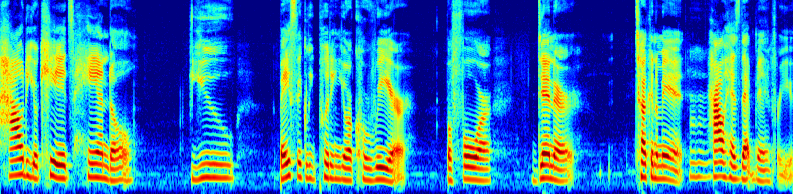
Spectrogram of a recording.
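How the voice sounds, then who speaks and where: A woman at a medium pitch speaks at a very slow pace, with long, frequent pauses and big swings in loudness. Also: very clean recording, silent background. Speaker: podcast host. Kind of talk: casual interview chat. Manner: animated, enthusiastic.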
